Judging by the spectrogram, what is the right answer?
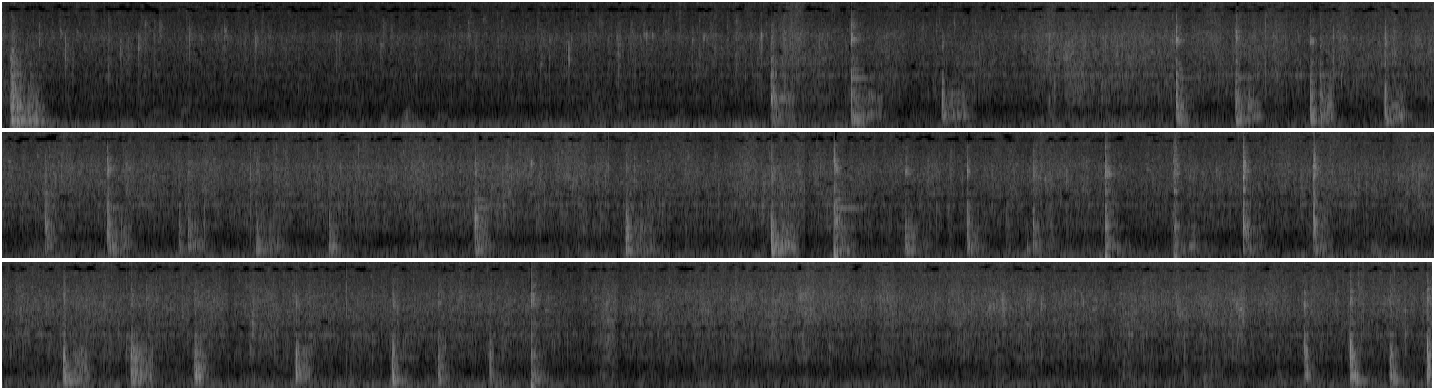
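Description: Pork sizzling as it sautés in a pan with garlic, onion and tomato. From about five seconds in, a spatula stirs it, with frequent sharp knocks and scrapes against the pan.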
